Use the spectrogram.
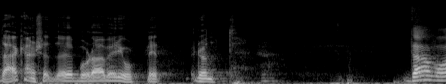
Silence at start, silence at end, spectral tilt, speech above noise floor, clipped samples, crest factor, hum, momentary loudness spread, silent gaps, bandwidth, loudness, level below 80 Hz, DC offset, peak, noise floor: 0 s; 0 s; -7.5 dB/octave; 24 dB; under 0.1%; 18 dB; none; 20 LU; none; 15 kHz; -24 LUFS; -44 dBFS; under 0.1%; -6 dBFS; -46 dBFS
